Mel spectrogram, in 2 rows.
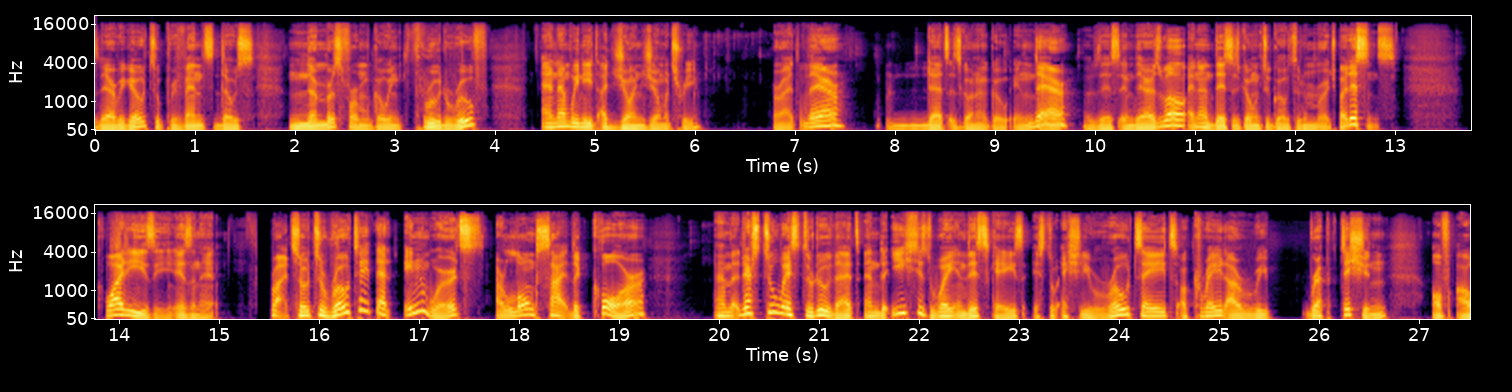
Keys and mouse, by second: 0.6 g, 4.4 click, 4.9 shift+a, 8.0 click, 8.2-8.9 drag, 9.6 click, 9.8-10.3 drag, 11.1 click, 11.4 click, 12.7 click, 13.5-13.8 drag, 14.0 g, 14.9 click, 15.4 ctrl+x, 15.8 shift+middle click, 17.0 middle drag, 18.9 click, 20.0 g, 20.2 shift+middle click, 20.9 ctrl+s, 21.6 shift+middle click.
